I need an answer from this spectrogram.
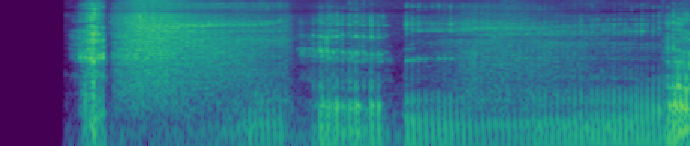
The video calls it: Endangered Sounds - Amur Leopard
